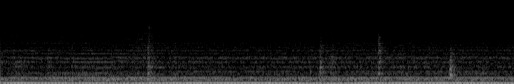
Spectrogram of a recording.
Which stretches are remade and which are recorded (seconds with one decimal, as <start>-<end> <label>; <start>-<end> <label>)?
0.0-1.3 remade; 1.3-5.1 recorded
